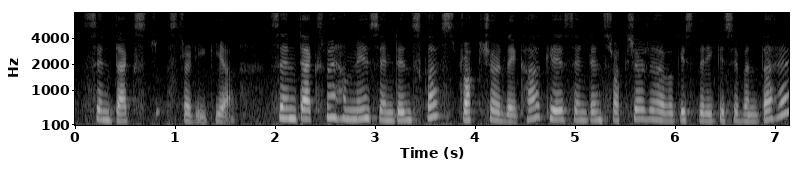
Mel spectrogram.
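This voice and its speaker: A woman's voice: on the high side, dark tone. A middle-aged woman from Pakistan giving a recorded university lecture, explaining step by step and mixing English terms into her speech. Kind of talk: recorded distance-learning lecture.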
